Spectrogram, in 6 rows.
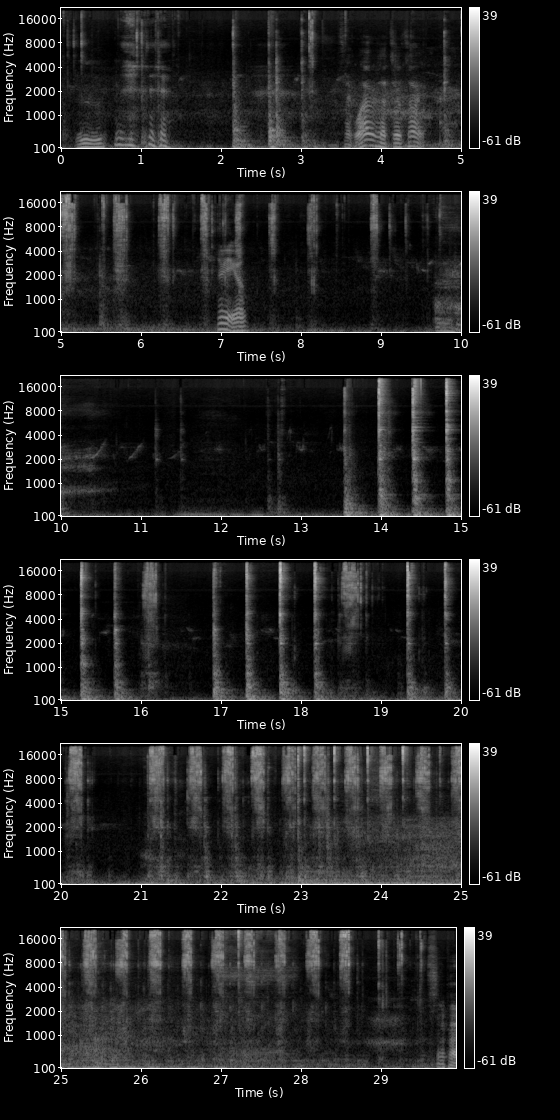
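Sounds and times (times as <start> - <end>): socket ratchet clicking: 5.0 - 7.0, 18.2 - 29.6.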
